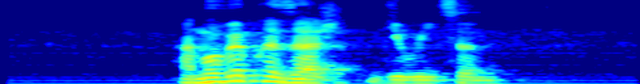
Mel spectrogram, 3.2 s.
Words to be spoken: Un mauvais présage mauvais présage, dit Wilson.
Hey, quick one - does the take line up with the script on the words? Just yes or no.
no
